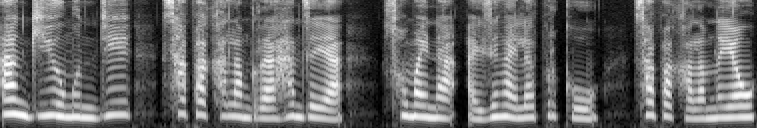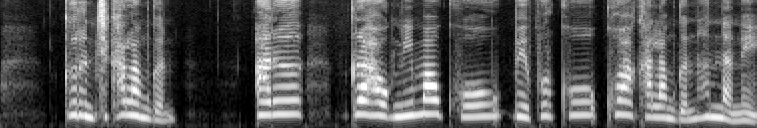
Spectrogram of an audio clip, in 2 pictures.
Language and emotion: Bodo, fearful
